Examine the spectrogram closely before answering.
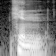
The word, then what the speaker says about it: can: It has three sounds. The first is C and the last is n. The sound that is interesting for us though is the vowel in the middle of the word. It's something between the i in fish or big and the h sound at the end of table.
